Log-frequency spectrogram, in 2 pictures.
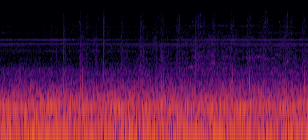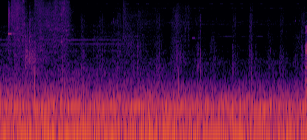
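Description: Footsteps ring on a metal floor.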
